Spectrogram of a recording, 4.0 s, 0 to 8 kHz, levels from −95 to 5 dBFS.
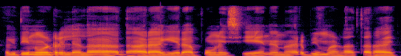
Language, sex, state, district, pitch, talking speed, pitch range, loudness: Kannada, male, Karnataka, Bijapur, 120 Hz, 150 wpm, 115-120 Hz, -19 LUFS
